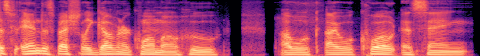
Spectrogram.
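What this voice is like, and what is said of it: Usual voice. Nothing is said of it.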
